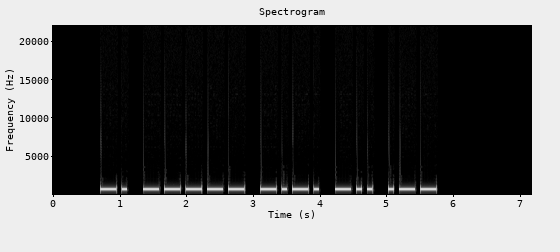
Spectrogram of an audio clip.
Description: Morse code, heard as a keyed tone, about 15 wpm, 700 Hz. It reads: N0CDW
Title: USA Call Signs - 5 Characters - Repeated 2x - 15wpm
